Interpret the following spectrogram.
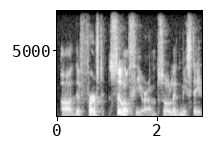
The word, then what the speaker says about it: Sylow: He was Norwegian, so I believe, in fact, that last name is pronounced Sylow, not Sylow, but many of us, at least in the US, say Sylow, even though it's wrong, but most people say Sylow.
